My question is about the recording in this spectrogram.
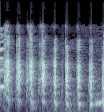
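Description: A person laughing: a rhythmic run of short 'ha' pulses, about four a second.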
